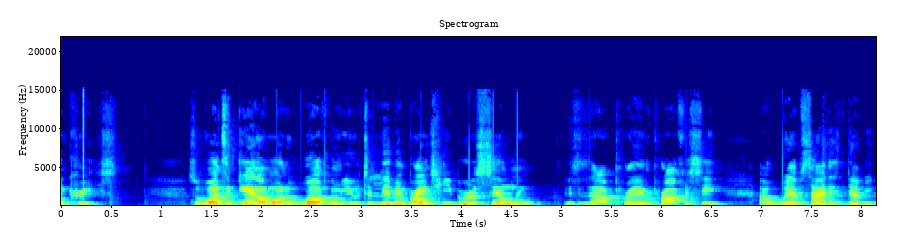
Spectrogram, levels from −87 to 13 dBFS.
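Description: Word clock ticks from 0.22 to 7.93 s: roughly thirty single-sample slips, about five per second, from an unlocked digital link, showing as evenly spaced full-band spectrogram lines.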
